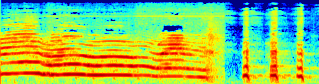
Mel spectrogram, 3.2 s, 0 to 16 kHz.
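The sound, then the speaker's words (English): A dog, Mishka, a famous dog with over 100 million YouTube views, lets out a long, wavering, almost speech-like howl that slides in pitch, then breaks off into four short, sharp yelps in quick rhythm, loud. “I want to play another short clip for you, this time of dog owners treating their now famous dog Mishka with over 100 million YouTube views like a human.”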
